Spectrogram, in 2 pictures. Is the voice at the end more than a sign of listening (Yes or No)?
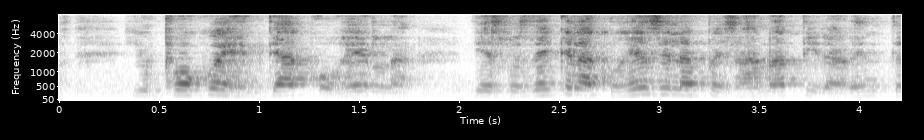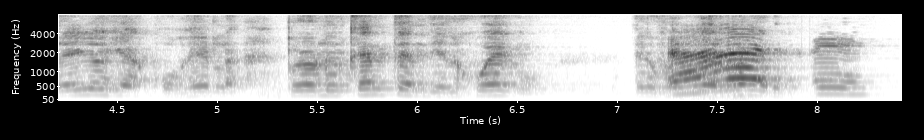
Yes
